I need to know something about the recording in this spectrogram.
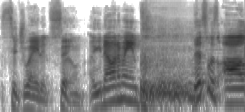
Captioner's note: blows raspberry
